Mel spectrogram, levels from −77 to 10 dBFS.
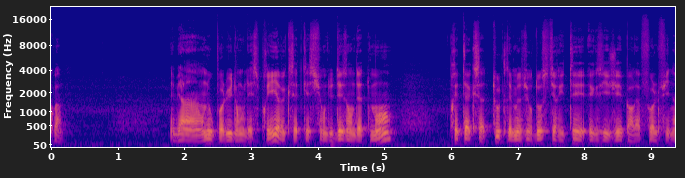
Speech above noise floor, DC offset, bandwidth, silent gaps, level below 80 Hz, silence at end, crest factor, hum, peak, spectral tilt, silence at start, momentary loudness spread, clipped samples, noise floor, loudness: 32 dB; under 0.1%; 17.5 kHz; none; -68 dBFS; 0 s; 20 dB; none; -8 dBFS; -4 dB/octave; 0 s; 6 LU; under 0.1%; -59 dBFS; -27 LUFS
